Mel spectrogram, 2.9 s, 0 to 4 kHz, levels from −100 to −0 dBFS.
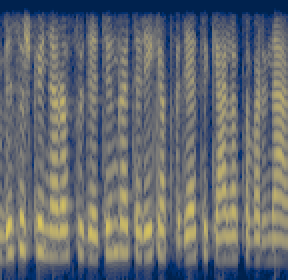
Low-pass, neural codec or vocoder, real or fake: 3.6 kHz; none; real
